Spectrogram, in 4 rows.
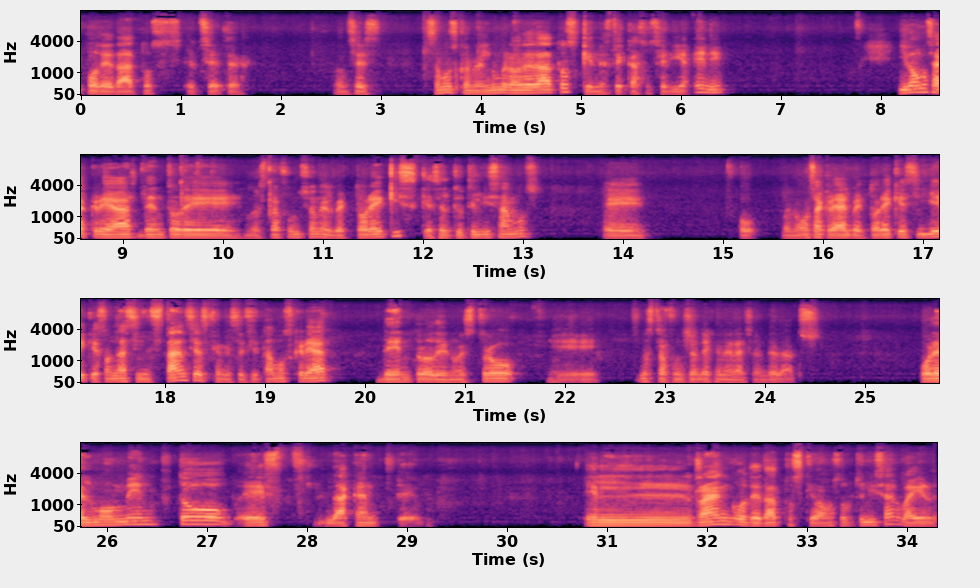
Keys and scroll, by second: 3.4 Right, 4.4 shift+;, 6.2 Return, 9.2 x, 9.6 space, 9.8 =, 10.5 space.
